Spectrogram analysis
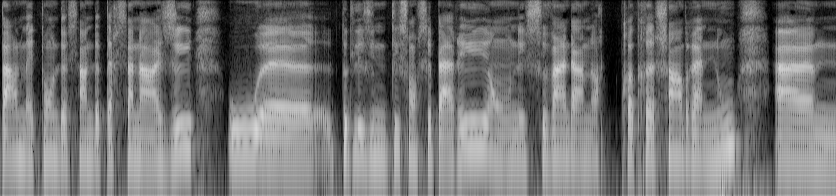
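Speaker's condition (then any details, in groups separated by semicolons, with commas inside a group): Hearing loss since birth; congenital hearing loss, born hard of hearing; expresses herself very well, worked very hard for it, also speaks English well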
